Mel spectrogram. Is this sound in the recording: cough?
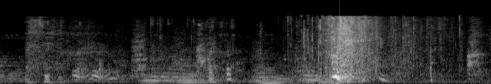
no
